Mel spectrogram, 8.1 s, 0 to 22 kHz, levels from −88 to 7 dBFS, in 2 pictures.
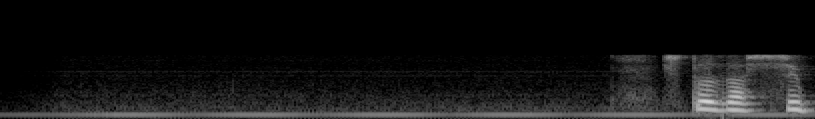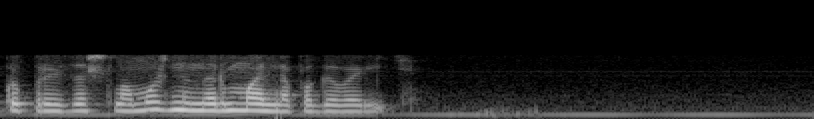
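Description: A speech recording passed through G.711 telephone coding, so the spectrogram shows nothing above 4 kHz. It has packet loss with pitch repetition at 3.62 s and 5.46 s: each 20 ms gap is bridged by a repeated pitch period, heard as a brief buzzy hold and seen as identical repeating cycles in the waveform.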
